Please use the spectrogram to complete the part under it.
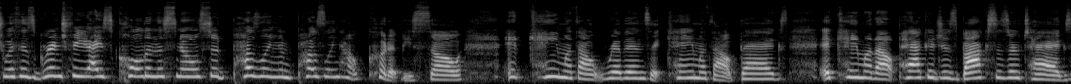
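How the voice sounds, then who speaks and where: A woman reading a children's picture book aloud expressively, with dramatic pauses and a sing-song rhyming delivery. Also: sits high, a bit bright.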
